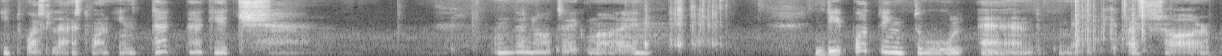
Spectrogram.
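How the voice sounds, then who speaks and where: A tired woman, chatting casually through a makeup tutorial and thinking aloud with soft asides. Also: on the high side, huge pitch swings, extremely slow, vocal fry, long pauses, background noise. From Finland. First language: Finnish. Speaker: makeup vlogger.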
